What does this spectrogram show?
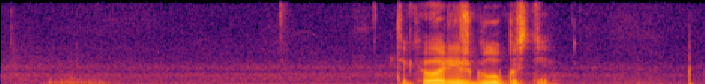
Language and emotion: Russian, neutral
